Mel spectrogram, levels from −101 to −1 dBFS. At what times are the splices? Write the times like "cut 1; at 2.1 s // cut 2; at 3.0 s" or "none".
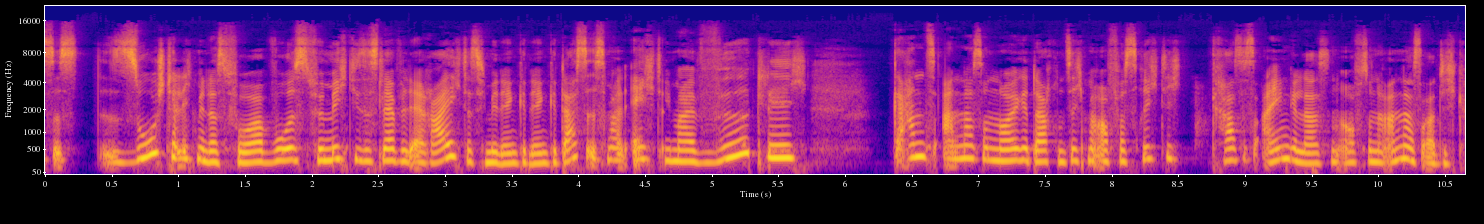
cut 1; at 3.6 s // cut 2; at 4.6 s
